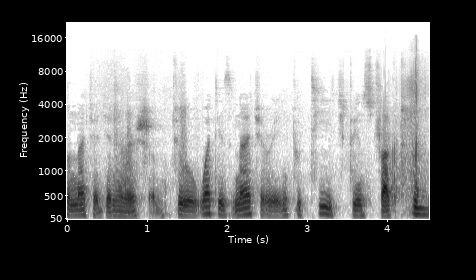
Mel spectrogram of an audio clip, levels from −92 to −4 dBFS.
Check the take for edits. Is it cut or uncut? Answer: uncut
